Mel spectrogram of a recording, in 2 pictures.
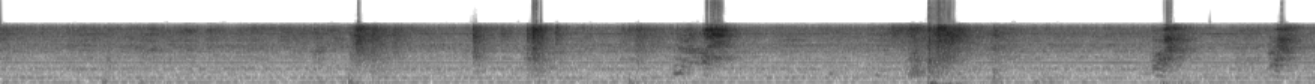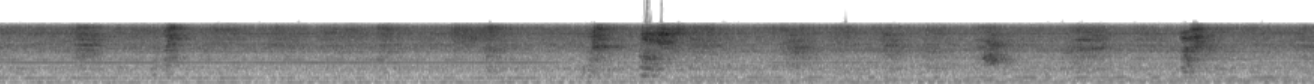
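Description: Scuffling and irregular thumps of two people wrestling on a tiled floor, a dozen or so separate knocks as bodies and feet hit the tiles, over a steady low hum.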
